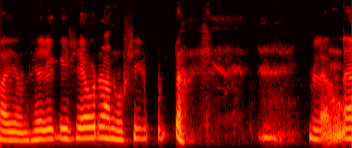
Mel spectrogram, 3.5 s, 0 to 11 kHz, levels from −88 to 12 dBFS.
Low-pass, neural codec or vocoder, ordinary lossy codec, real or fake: none; vocoder, 22.05 kHz, 80 mel bands, HiFi-GAN; none; fake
